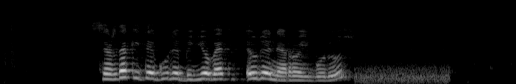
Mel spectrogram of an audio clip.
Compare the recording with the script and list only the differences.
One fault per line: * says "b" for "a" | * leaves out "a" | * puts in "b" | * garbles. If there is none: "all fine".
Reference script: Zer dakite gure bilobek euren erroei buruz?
all fine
